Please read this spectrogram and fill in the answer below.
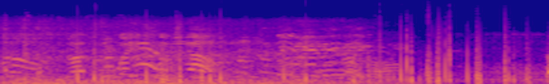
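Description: Faint overlapping voices of players and coaches talking in the background of a football practice, over a low outdoor rumble. In the last second come a few sharp, separate knocks or claps.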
